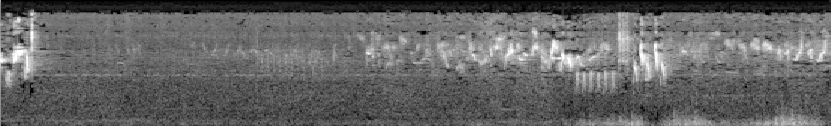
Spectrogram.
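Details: Small birds chirping: a loud burst of high tweets at the start, a quiet gap, then a busy tangle of high chirps and a short buzzy rattle over low rumbling background noise.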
